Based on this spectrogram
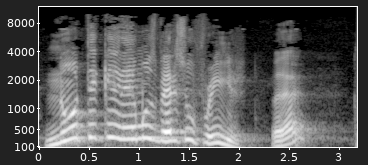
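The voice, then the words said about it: Mock Brazilian accent in Spanish. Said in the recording (Spanish): “como esos brasileños ... Con su acento de ellos.”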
